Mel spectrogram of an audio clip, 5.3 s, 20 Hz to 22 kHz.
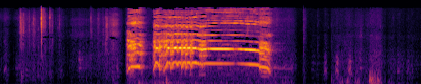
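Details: Rooster among a flock of 70 chickens being let out for the day in Longford, Ireland, on 25 February 2016, gives a loud crow: a rough opening, then a long steady harmonic note ending abruptly, with faint clucks and rustling around it.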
